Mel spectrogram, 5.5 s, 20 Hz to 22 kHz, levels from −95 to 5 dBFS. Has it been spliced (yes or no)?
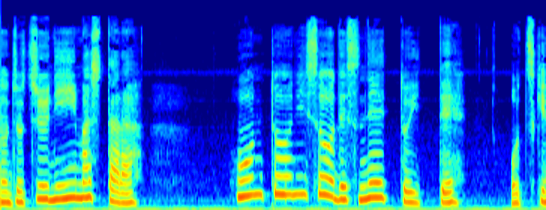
no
